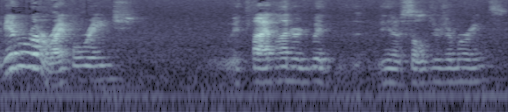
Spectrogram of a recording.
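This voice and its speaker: Through audible room echo and noticeable background noise, a man with a fairly high pitch speaks at a very fast pace. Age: 40s. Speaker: congressional candidate and military veteran. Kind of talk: interview.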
